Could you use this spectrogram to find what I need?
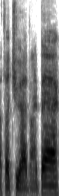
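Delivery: ordinary delivery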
